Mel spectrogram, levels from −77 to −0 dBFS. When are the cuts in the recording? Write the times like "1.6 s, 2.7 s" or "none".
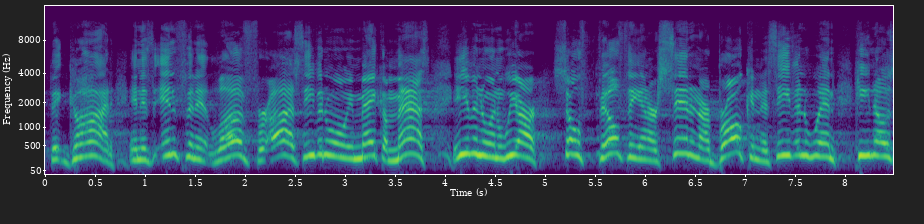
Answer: none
